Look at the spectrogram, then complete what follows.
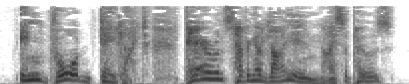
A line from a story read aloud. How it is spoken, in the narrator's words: he muttered distractedly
